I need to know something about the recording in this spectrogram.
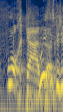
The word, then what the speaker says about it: Fourcade: Non, c'est pas Foulcade, c'est Martin Fourcade.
